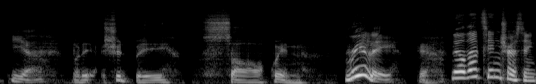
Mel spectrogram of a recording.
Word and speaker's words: Samhain: most people and I have heard people uh pronunciate it as Sam Hayne yeah but it should be SAR Quinn really yeah no that's interesting because obviously we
